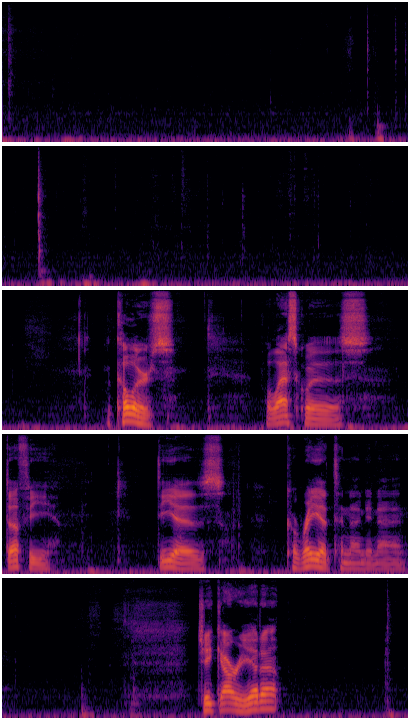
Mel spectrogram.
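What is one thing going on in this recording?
Trading cards slide and tap against each other as they are shuffled.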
